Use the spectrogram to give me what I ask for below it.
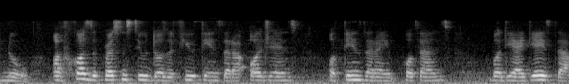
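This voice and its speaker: A woman's medium-pitched, flat, monotone voice at a fairly quick pace, with music in the background. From Nigeria. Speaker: lifestyle and wellness YouTuber. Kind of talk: casual talk to camera.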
